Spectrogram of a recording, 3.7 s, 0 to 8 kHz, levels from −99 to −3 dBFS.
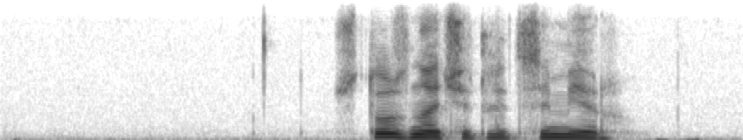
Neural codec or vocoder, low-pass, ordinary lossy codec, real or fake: none; 7.2 kHz; Opus, 32 kbps; real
